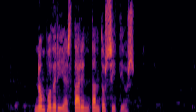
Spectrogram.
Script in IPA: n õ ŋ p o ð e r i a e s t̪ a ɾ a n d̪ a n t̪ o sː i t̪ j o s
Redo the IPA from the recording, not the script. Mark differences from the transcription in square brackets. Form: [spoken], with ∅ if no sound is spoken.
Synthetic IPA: n õ [m] p o ð e [ɾ] i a e s t̪ a ɾ [e] n [t̪] a n t̪ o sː i t̪ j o s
